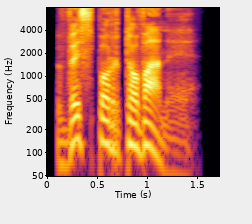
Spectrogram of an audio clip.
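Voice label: "wysportanowy", Polish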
